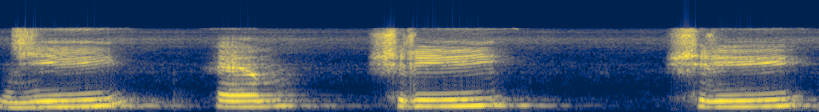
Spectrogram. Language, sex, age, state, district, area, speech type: Kashmiri, male, 30-45, Jammu and Kashmir, Kupwara, urban, read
